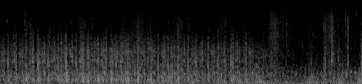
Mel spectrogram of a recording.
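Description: Distant, muffled gunfire in Project Reality crackles continuously in a dense rattling wash, like a far-off firefight, with no talking.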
